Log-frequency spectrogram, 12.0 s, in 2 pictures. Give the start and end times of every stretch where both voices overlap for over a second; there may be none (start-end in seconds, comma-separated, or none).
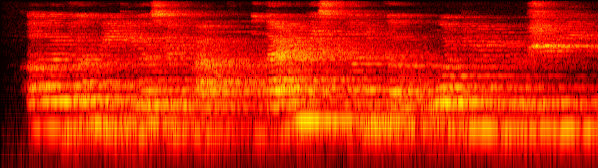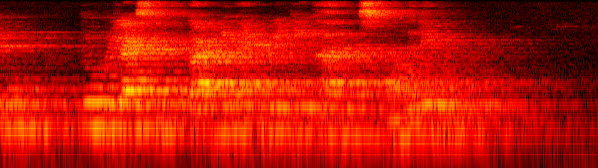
none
